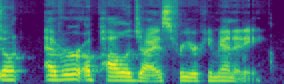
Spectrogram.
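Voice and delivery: stern delivery. Retelling what a mentor said at dinner after the divorce: imitating Daryl's stern tone. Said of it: "he was kind of stern about it".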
